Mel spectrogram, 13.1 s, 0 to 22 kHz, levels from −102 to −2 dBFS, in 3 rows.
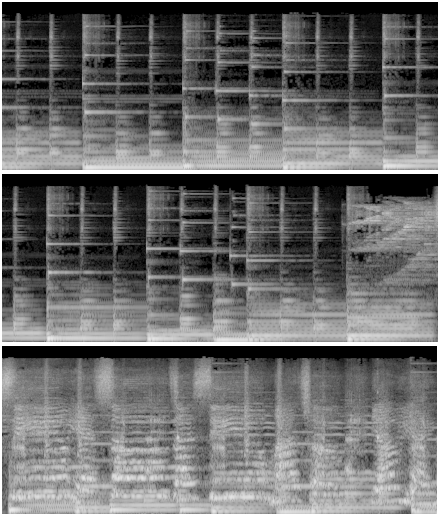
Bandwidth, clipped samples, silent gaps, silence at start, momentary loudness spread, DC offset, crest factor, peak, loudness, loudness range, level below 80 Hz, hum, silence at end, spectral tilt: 16.5 kHz; under 0.1%; none; 0 s; 10 LU; under 0.1%; 16 dB; -4 dBFS; -20 LUFS; 6 LU; -28 dBFS; none; 0 s; -4 dB/octave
